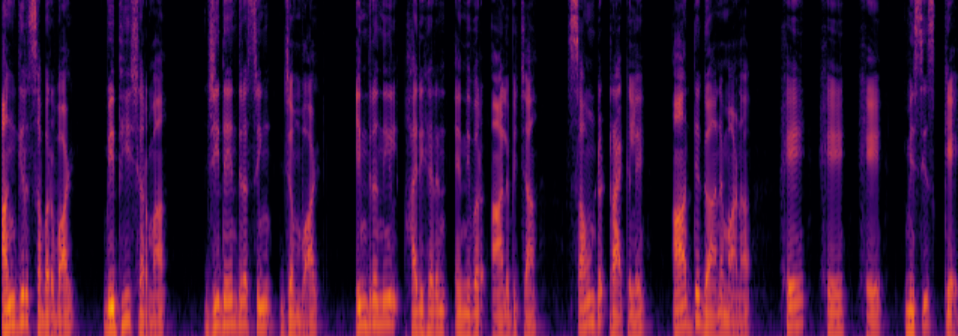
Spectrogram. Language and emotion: Malayalam, neutral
